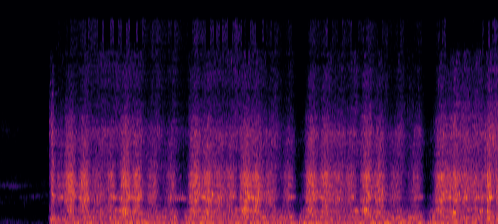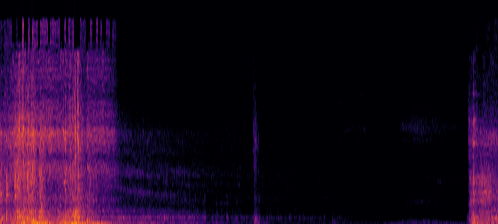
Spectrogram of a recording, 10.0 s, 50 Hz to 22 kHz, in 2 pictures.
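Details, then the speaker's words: 1957 Chevy Bel Air 283 V8 after tightening everything underneath, with new oil: starts and runs evenly with a light exhaust tick and no deep rod knock from the bottom end. "no more knocking that's just the exhaust manifold that's loose you hear it so much for your theory on the uh connecting rod being done if they're loose"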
